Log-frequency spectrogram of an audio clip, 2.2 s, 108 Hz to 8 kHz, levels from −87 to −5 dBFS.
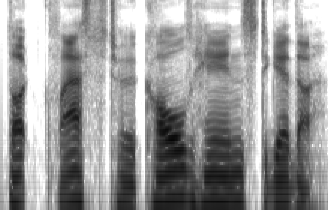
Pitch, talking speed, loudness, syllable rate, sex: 100 Hz, 165 wpm, -17 LUFS, 4.3 syllables/s, male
